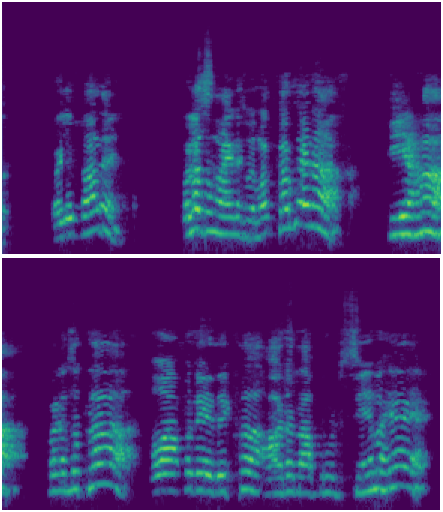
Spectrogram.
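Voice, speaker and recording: Male coaching teacher with a high, dull-sounding voice; informal, repeats himself and checks in with the class. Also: fairly bright tone. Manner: repeats points and checks understanding often; informal, calls students buddy and brother. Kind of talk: classroom video lecture.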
